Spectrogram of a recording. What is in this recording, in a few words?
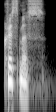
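"xmas", British English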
